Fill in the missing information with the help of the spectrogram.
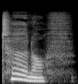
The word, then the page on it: turn off: British English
